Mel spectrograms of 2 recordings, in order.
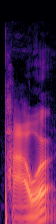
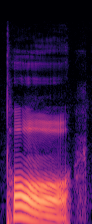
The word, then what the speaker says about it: pour: However, when you see the word pour, which means servir, servir agua o lo que sea, this is written as P-O-U-R. Exactly the same O-U as in flower, which is arena. But here the pronunciation is not flower, like power. No, it's paw. So P-O-U-R is pronounced as paw, just like door with two O's in it, yeah? D-O-O-R and P-O-U-R are both pronounced or.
